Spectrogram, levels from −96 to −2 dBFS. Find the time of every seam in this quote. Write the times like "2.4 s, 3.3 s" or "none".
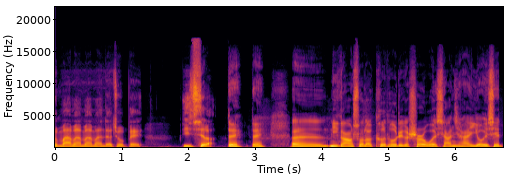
2.6 s

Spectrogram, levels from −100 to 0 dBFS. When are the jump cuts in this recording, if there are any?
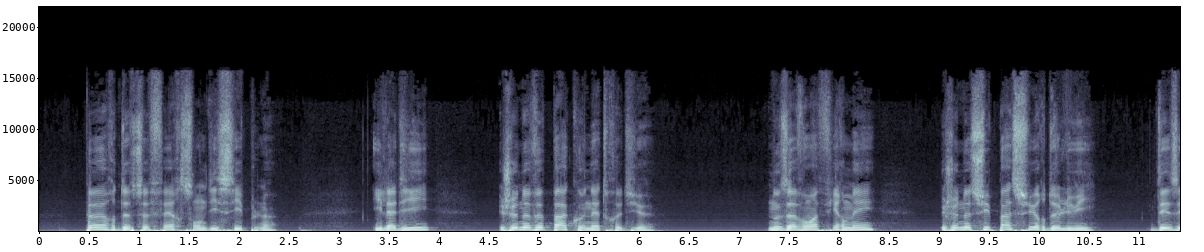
none

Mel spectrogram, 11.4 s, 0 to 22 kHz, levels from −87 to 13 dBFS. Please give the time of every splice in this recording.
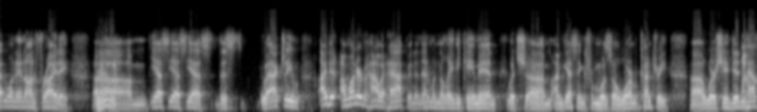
2.2 s, 4.7 s, 7.6 s

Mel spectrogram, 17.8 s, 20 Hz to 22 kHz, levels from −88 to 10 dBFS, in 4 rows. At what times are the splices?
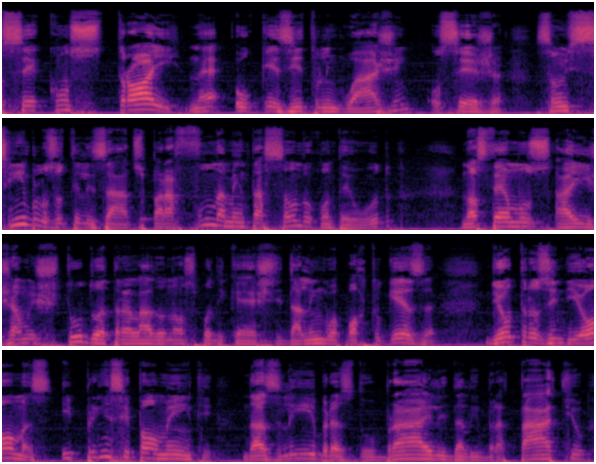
none

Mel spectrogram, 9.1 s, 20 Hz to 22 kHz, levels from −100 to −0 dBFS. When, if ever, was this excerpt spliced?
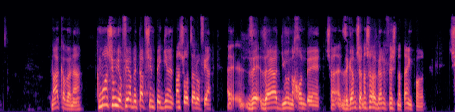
1.9 s, 6.4 s

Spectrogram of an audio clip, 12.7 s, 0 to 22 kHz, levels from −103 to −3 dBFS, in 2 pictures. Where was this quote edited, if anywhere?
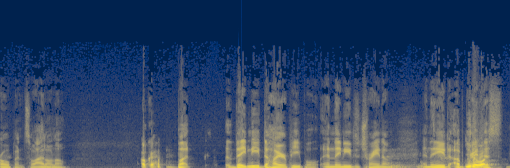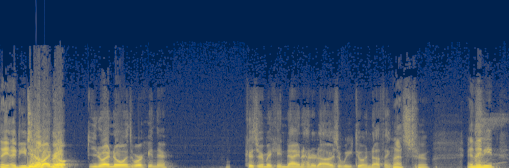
none

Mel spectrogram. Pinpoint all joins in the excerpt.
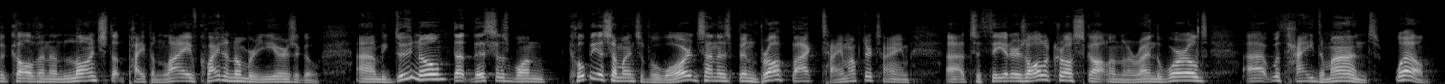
none

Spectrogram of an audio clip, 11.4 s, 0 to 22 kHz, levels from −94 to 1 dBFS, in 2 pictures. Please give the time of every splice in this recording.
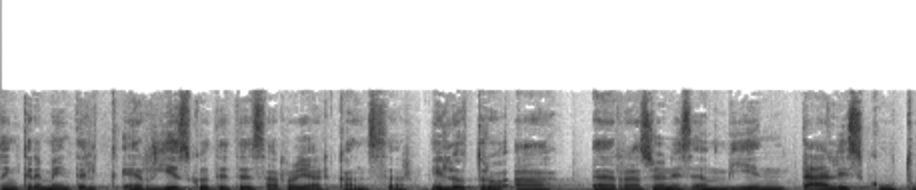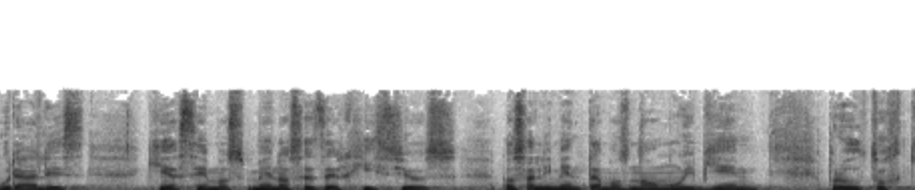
2.6 s

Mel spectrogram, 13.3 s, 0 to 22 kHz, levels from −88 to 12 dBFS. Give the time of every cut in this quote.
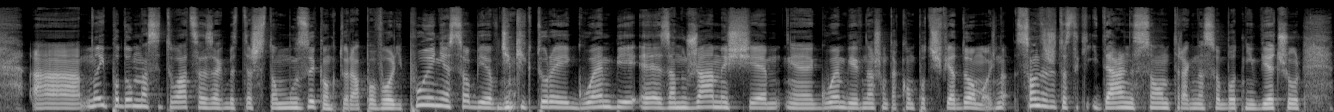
4.9 s

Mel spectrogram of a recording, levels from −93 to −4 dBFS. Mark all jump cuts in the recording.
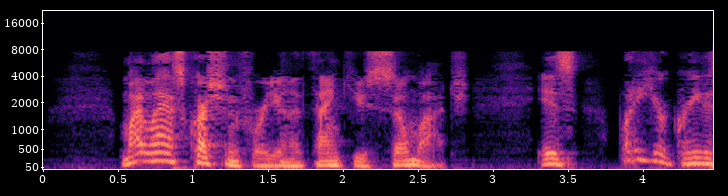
1.6 s

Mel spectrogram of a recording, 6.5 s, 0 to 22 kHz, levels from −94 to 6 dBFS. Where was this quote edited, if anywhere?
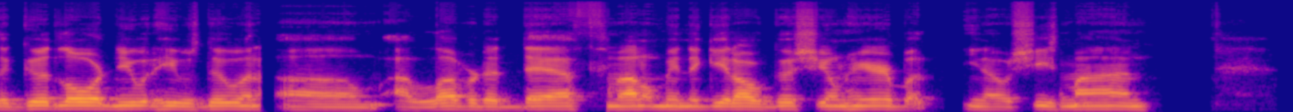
1.3 s, 3.0 s, 5.3 s

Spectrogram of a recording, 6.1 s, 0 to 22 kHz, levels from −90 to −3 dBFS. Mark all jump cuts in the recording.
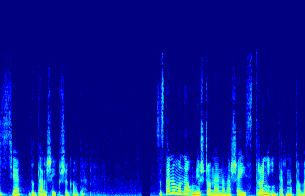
3.0 s

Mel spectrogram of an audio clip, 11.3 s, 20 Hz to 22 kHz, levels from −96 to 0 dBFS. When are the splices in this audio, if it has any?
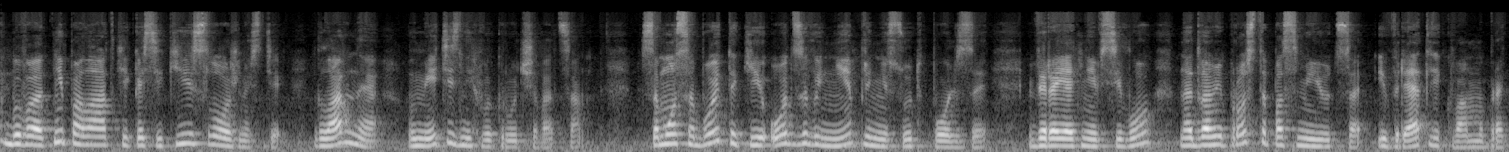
4.8 s

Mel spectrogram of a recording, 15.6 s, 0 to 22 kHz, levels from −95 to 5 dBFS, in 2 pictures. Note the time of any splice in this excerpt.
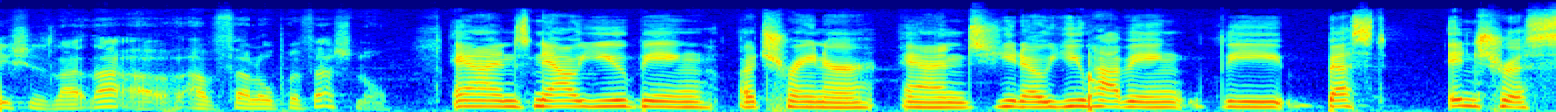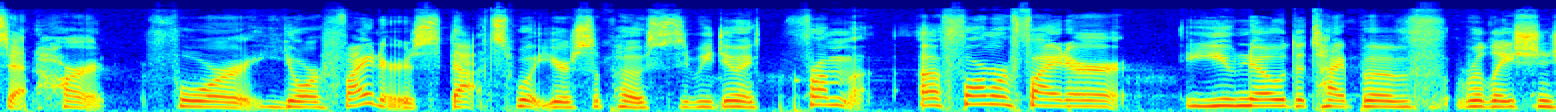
2.2 s, 11.6 s

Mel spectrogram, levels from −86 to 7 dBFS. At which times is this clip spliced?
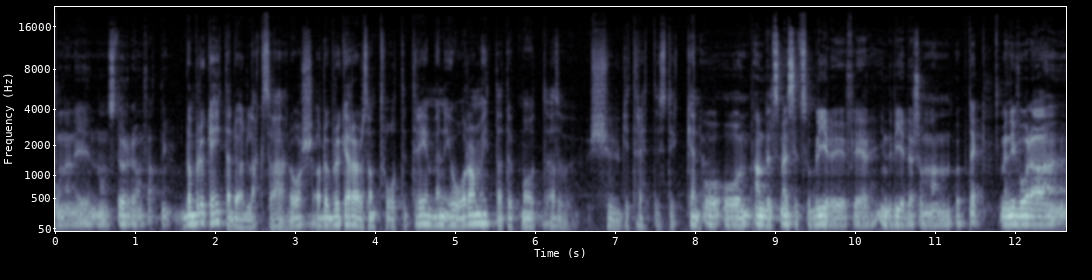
8.1 s, 11.6 s

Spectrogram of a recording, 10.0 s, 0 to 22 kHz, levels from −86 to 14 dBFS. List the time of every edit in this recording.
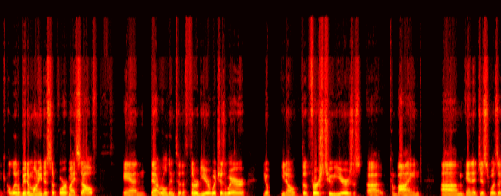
5.4 s

